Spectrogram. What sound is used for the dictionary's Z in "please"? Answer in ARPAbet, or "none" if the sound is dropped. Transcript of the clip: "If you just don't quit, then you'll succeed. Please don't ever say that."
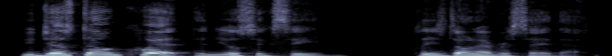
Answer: Z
